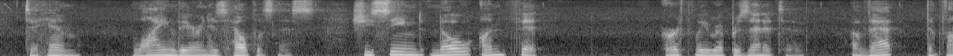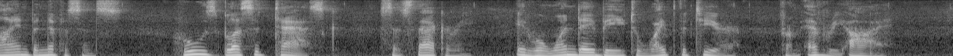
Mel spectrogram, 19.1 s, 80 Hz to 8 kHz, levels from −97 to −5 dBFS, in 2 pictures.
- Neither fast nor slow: No, slow, 105 wpm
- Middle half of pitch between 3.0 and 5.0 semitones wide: Yes, average, 3.3 semitones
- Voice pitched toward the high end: No, low, 130 Hz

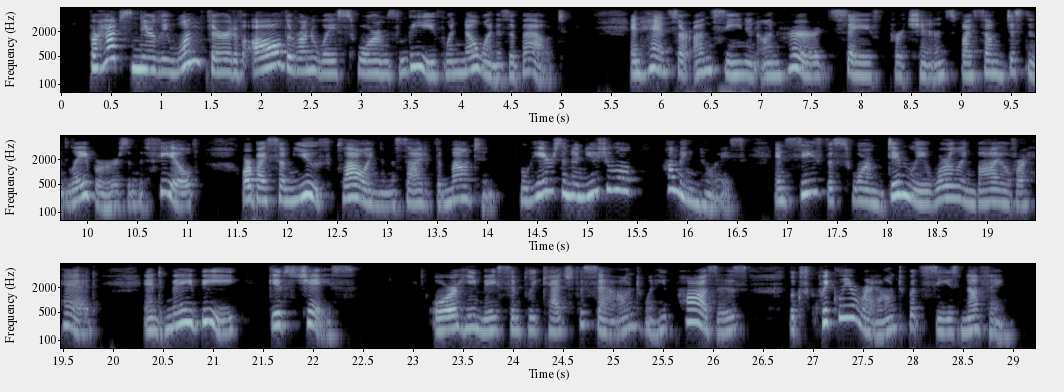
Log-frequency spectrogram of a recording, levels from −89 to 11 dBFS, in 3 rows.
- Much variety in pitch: Yes, wide, 6.0 semitones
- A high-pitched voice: Yes, high, 195 Hz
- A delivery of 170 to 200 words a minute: No, average, 155 wpm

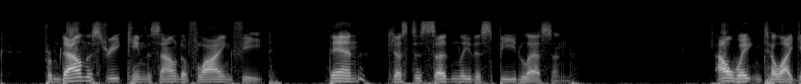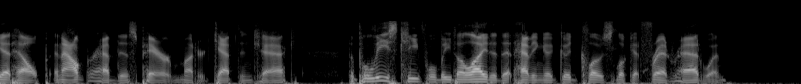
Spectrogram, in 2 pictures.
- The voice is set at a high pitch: No, low, 115 Hz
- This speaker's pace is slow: No, average, 170 wpm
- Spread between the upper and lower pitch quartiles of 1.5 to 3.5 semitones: No, average, 4.3 semitones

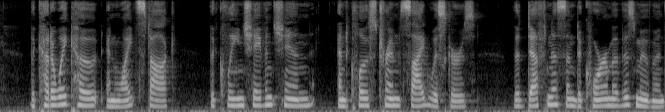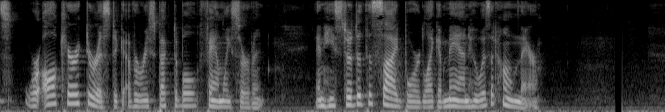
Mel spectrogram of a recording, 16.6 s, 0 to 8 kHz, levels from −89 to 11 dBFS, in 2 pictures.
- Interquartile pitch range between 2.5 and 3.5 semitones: Yes, average, 3.2 semitones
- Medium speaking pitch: Yes, medium, 175 Hz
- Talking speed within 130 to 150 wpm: No, average, 160 wpm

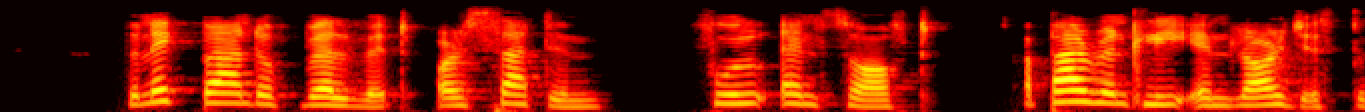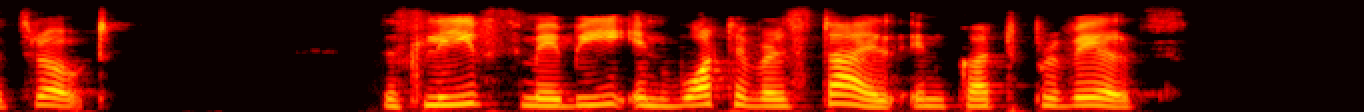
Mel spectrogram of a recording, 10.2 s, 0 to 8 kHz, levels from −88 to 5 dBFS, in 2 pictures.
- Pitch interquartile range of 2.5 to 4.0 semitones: No, average, 4.8 semitones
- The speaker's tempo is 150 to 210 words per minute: No, average, 140 wpm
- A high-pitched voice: Yes, high, 205 Hz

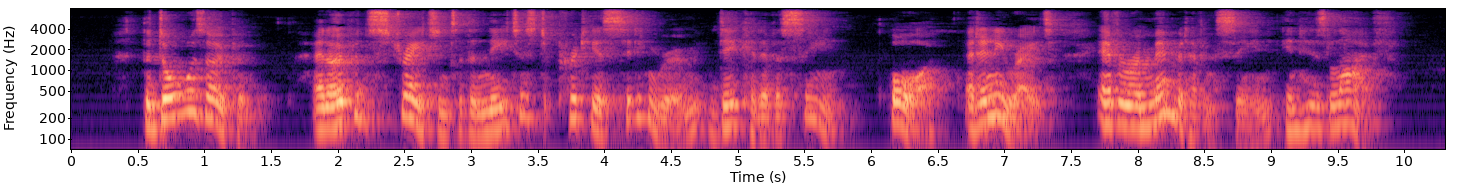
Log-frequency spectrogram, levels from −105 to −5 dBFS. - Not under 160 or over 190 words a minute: Yes, average, 175 wpm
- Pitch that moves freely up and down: Yes, wide, 7.9 semitones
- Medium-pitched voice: Yes, medium, 160 Hz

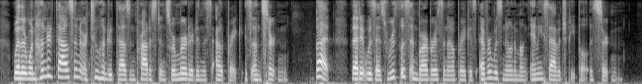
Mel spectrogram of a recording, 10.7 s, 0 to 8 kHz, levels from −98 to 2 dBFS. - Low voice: No, medium, 175 Hz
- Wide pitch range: No, average, 3.4 semitones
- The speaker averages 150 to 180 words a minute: No, average, 200 wpm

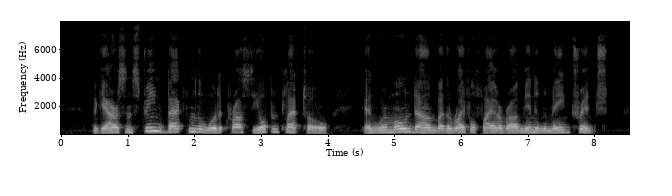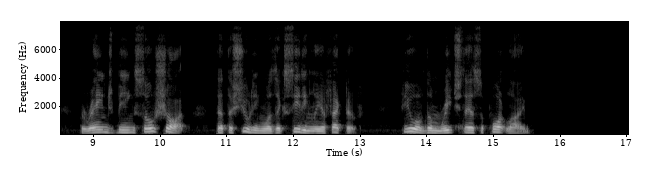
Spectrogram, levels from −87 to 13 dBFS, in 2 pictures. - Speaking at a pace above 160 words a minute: No, average, 155 wpm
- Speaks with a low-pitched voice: No, medium, 160 Hz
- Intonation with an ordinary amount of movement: Yes, average, 4.4 semitones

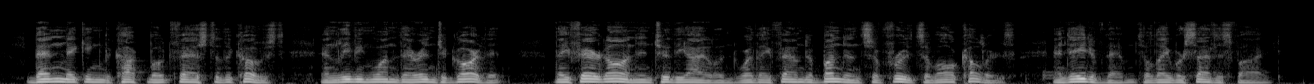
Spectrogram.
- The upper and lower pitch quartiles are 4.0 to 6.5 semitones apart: No, average, 3.3 semitones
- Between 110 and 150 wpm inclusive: No, average, 180 wpm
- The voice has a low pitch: Yes, low, 105 Hz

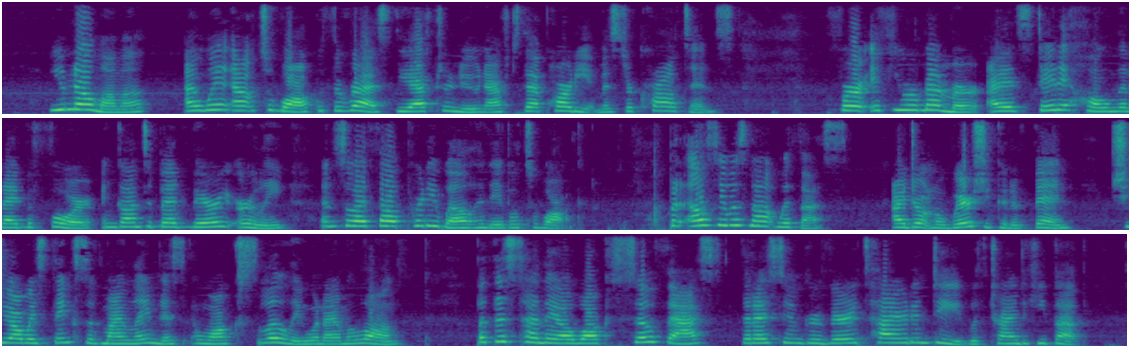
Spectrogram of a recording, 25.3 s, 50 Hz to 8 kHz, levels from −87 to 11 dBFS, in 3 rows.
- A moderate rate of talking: No, fast, 225 wpm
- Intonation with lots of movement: No, average, 4.7 semitones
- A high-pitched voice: Yes, very high, 285 Hz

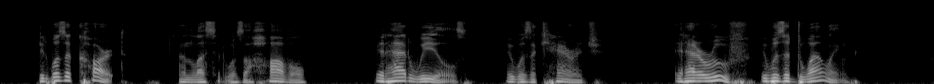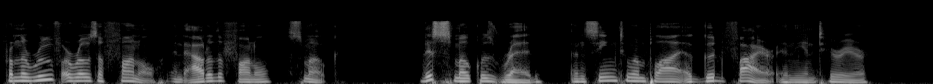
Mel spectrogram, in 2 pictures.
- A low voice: Yes, low, 130 Hz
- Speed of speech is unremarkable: Yes, average, 160 wpm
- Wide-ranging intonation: Yes, wide, 6.1 semitones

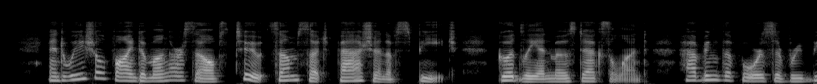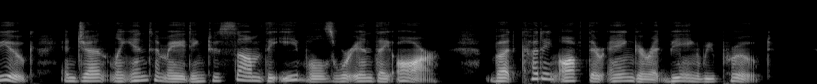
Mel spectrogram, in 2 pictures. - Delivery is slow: No, average, 145 wpm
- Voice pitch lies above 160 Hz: No, medium, 155 Hz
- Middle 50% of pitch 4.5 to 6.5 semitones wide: Yes, average, 5.2 semitones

